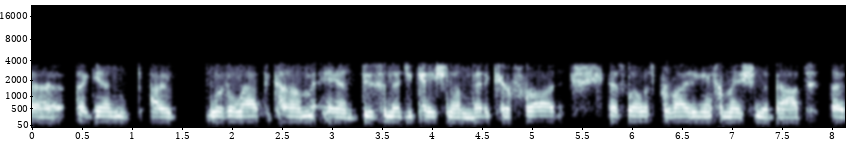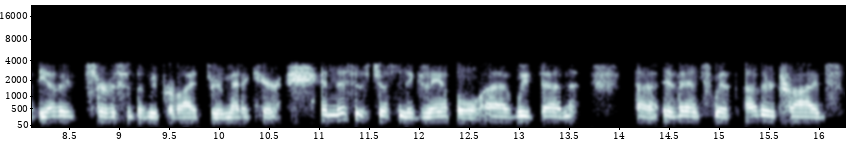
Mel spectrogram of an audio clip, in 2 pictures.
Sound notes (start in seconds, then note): 2.1 speaking in foreign language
